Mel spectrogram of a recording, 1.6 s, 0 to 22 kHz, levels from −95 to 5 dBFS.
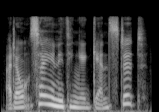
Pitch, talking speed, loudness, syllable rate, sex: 215 Hz, 225 wpm, -19 LUFS, 6.4 syllables/s, female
